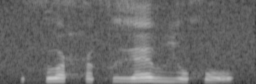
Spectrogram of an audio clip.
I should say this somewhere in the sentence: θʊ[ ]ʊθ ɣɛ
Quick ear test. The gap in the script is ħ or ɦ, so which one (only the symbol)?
ħ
